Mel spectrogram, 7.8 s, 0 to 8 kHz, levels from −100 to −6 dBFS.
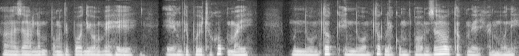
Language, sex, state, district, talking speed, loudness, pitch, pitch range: Mizo, male, Mizoram, Aizawl, 240 wpm, -18 LUFS, 90 Hz, 85-95 Hz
